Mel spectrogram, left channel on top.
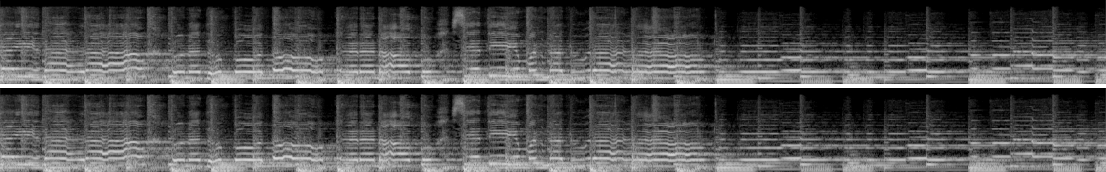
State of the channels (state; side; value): identical; both; correlation 1.00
